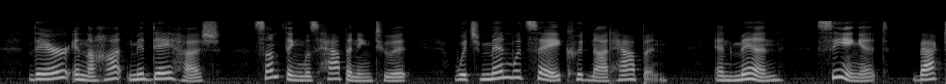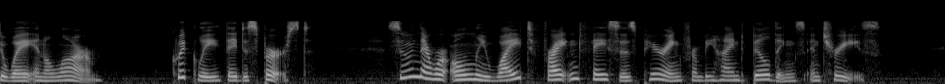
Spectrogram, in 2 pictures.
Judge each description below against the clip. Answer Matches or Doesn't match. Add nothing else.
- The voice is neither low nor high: Doesn't match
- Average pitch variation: Matches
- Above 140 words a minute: Doesn't match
